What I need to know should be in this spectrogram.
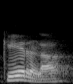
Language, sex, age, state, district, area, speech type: Kannada, male, 18-30, Karnataka, Tumkur, rural, spontaneous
